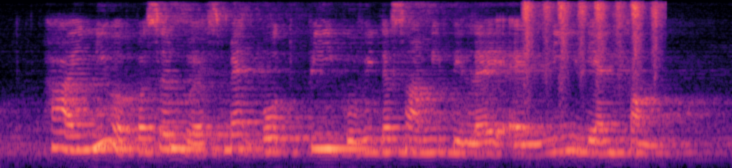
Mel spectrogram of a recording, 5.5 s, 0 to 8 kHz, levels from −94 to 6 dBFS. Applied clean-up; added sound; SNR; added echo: none; Rattle (instrument); 2 dB; reverberation time 2.2 s.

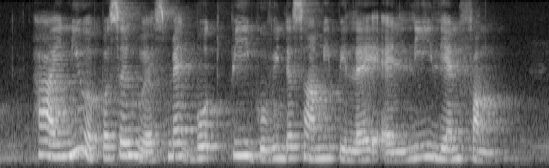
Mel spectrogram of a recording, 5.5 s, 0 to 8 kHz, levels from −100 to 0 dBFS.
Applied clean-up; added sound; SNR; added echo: none; none; none; none.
